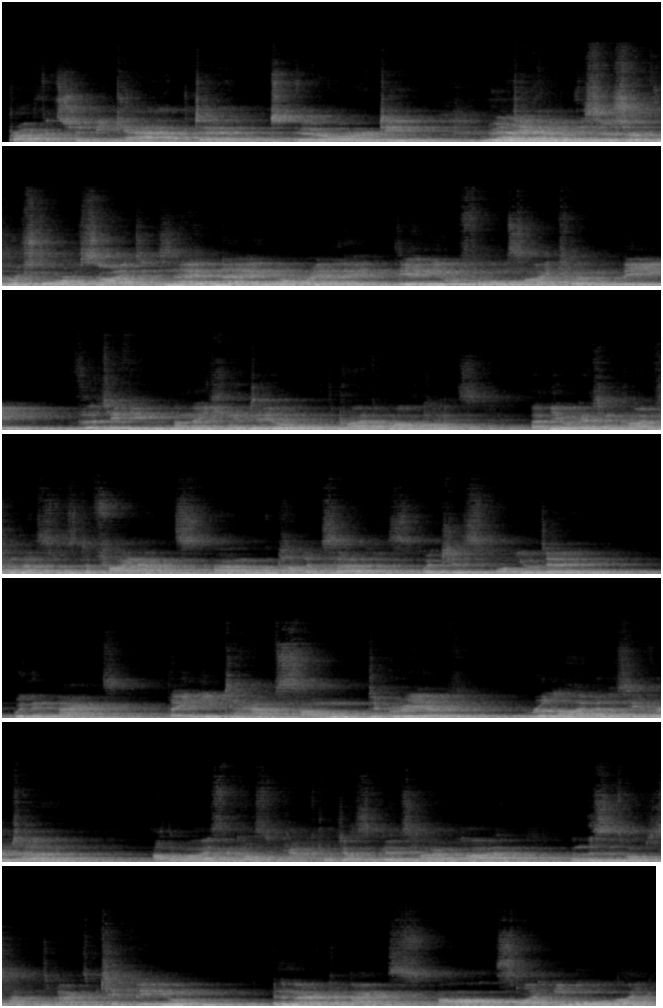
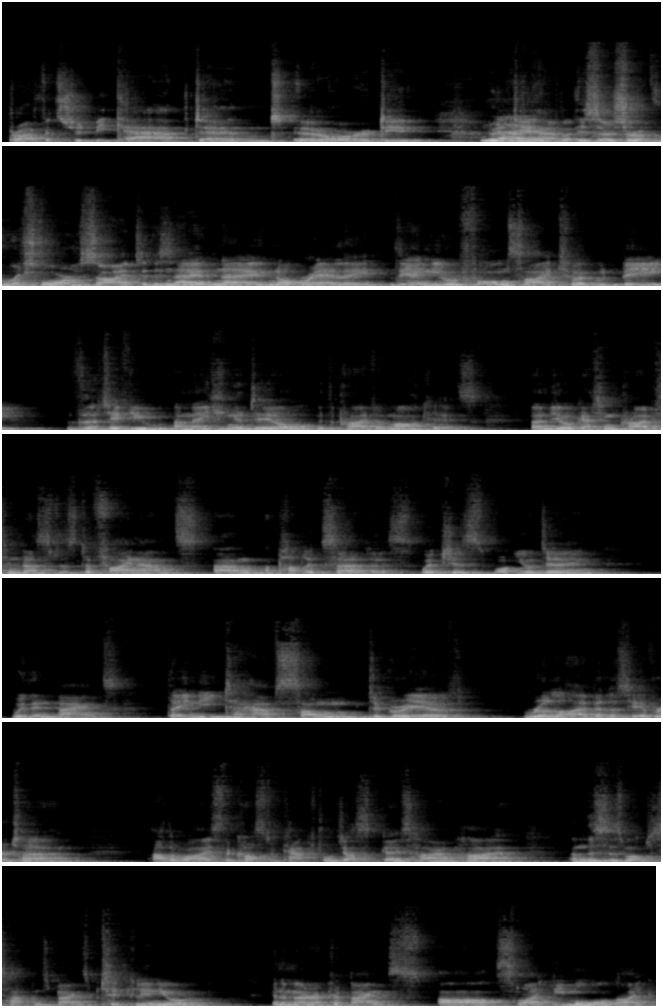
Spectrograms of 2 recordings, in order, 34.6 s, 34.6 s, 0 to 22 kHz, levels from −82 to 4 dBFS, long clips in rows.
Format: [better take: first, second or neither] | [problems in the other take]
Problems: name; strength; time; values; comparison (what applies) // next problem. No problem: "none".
second | room echo; strong; dies away in 3 s; slight in the second // off-mic speech; far; somewhat distant in the second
